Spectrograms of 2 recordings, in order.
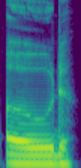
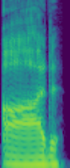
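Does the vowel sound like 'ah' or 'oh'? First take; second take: oh; ah. First: The vowel is a long 'oh' sound. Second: The vowel is a short 'ah' sound. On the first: "I'm saying ode because it's only O and D" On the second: "or odd"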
